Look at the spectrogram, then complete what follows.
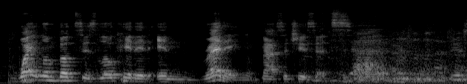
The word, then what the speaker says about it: Reading: if I may, Whitelum Books is located in Reading, Massachusetts. Is that so? Skippy, doesn't this say reading Massachusetts? It certainly does, Mr. Keely. Again, if if I may say, it's spelled like reading, but it's pronounced reading.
